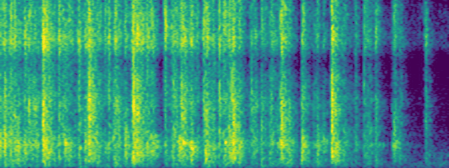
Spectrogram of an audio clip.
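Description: An audience at a satsang gathering in Nashik, Maharashtra clapping in welcome, a dense patter of many hands that swells and then thins out toward the end, with no voices.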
